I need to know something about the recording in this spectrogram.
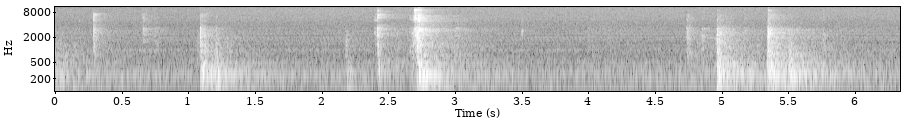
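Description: A few faint, separate metal clicks and knocks of rigging hardware: a quick-release locking pin being handled and pushed home in the front link joining a d&b flying frame to a subwoofer.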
